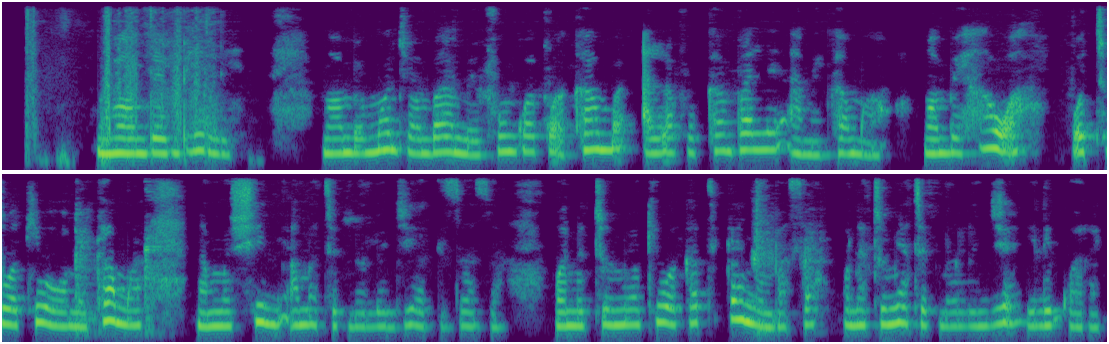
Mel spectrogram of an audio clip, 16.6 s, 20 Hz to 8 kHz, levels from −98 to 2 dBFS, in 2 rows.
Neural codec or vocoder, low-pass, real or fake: none; 7.2 kHz; real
